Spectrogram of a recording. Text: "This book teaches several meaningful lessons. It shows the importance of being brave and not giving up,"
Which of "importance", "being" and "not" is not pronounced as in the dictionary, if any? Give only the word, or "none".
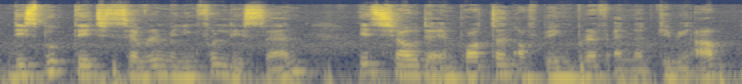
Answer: importance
